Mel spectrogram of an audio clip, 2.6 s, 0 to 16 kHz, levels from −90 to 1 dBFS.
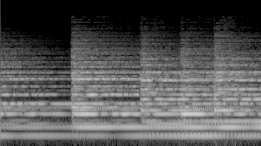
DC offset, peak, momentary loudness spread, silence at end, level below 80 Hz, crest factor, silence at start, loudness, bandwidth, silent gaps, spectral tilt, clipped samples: under 0.1%; -8 dBFS; 7 LU; 0 s; -68 dBFS; 14 dB; 0 s; -22 LUFS; 10 kHz; none; -5 dB/octave; under 0.1%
